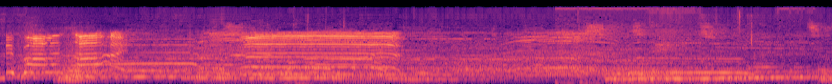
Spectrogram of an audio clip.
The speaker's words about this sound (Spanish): Más abucheos, más silbidos, nada de esto se ha escuchado en la retransmisión, por supuesto, abucheos por lo que Israel ha presentado una queja a la Unión Europea de radiodifusión.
